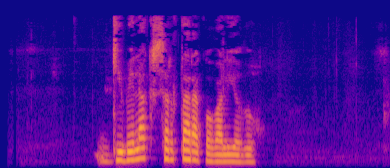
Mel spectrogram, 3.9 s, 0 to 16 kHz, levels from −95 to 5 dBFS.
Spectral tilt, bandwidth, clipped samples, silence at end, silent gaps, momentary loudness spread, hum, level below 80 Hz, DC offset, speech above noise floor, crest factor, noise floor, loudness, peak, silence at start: -5 dB/octave; 11.5 kHz; under 0.1%; 1.35 s; none; 15 LU; none; -74 dBFS; under 0.1%; 46 dB; 22 dB; -66 dBFS; -21 LUFS; -2 dBFS; 0.95 s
